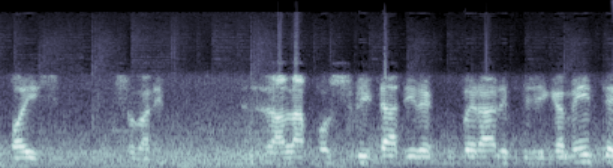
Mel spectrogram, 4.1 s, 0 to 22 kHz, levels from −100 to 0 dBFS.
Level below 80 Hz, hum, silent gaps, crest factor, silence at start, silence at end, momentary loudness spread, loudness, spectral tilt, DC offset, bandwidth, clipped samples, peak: -42 dBFS; none; none; 16 dB; 0 s; 0 s; 15 LU; -16 LUFS; -6 dB/octave; 0.4%; 12.5 kHz; under 0.1%; 0 dBFS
